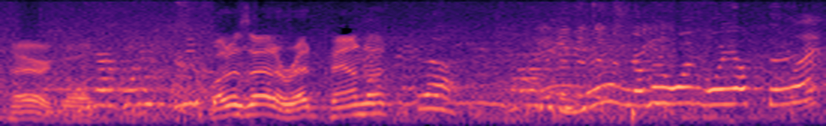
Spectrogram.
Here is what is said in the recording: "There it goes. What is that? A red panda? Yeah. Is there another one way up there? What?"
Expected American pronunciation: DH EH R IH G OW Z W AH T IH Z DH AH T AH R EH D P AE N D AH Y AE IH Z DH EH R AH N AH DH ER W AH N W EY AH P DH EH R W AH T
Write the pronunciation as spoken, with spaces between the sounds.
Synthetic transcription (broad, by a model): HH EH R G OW W AH T IH Z DH AH T AH R EH D P AE N D AH Y AE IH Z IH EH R AH N AH DH ER W AH N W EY AH P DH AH R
